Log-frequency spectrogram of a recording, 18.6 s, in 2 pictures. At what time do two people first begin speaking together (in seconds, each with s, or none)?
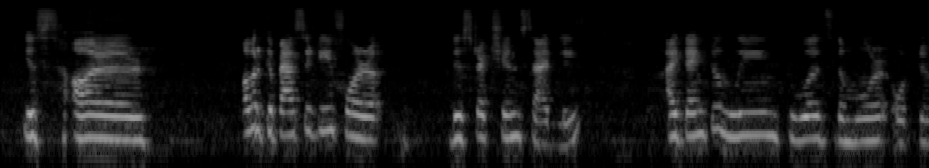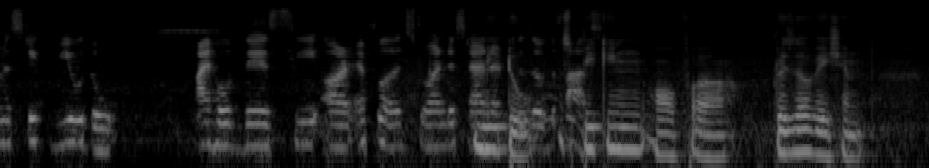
14.0 s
